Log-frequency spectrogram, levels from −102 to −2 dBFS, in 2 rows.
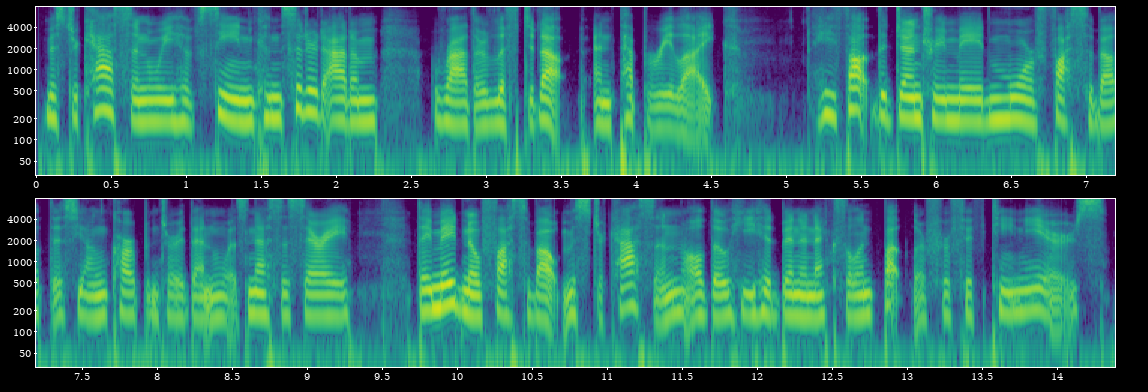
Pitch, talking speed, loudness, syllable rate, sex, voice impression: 185 Hz, 185 wpm, -20 LUFS, 5.2 syllables/s, female, feminine, adult-like, tensed, powerful, bright, slightly halting, intellectual, friendly, lively, slightly sharp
